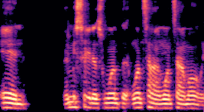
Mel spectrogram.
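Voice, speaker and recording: A man talks at a moderate pace with medium pitch. He has an ordinary speaking voice. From Frederick, Maryland. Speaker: podcast guest. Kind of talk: casual chat.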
